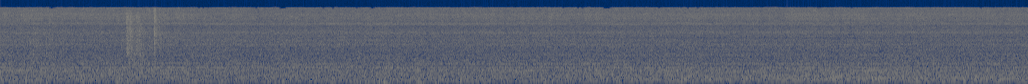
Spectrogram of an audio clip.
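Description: A furnace roars steadily.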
